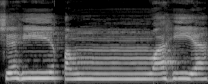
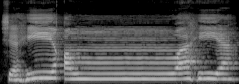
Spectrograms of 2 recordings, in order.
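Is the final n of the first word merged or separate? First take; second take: merged; merged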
